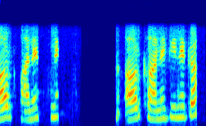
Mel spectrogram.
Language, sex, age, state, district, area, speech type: Urdu, female, 45-60, Bihar, Gaya, urban, conversation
